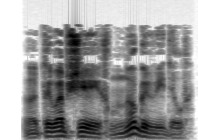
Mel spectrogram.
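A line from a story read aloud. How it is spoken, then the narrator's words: Grumbling. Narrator (Russian): буркнул Брюква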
